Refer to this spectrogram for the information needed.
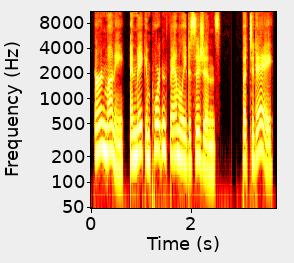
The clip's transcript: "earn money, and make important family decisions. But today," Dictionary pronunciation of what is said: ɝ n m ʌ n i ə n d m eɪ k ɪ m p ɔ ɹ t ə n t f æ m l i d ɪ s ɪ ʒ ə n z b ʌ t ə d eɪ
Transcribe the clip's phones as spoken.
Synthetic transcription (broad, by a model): ɝ n m ʌ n i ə n m eɪ k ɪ m p ɔ ɹ t n t f æ m l i d ɪ s ɪ ʒ ə n z b ʌ t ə d eɪ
